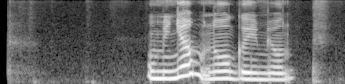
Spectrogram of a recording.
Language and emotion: Russian, sad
